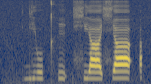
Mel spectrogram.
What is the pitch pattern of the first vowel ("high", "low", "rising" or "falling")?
low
